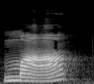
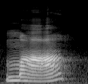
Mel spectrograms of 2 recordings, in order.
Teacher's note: цей тон другий тон дуже схожий на питальну інтонацію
